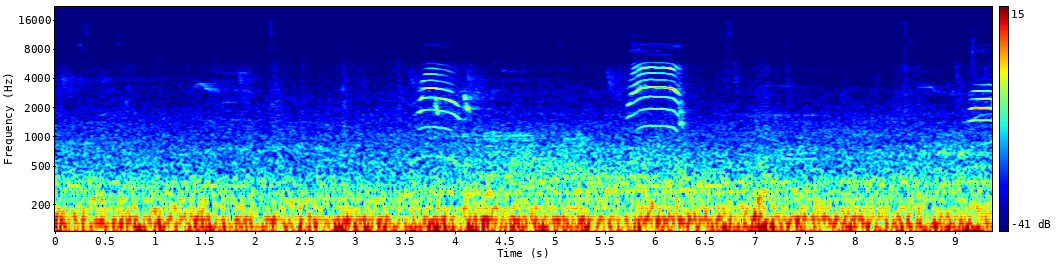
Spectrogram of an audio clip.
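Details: Hungry little kitten cries in short arched meows, one roughly every two seconds, each briefly rising then dropping, the last cut off at the end, over a constant low rumble.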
